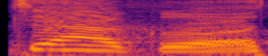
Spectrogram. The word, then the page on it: 价格: 價格; jiàgé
